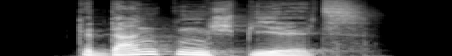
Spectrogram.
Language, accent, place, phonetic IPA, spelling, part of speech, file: German, Germany, Berlin, [ɡəˈdaŋkn̩ˌʃpiːls], Gedankenspiels, noun, De-Gedankenspiels.ogg
- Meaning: genitive singular of Gedankenspiel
